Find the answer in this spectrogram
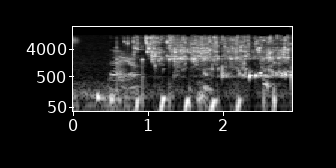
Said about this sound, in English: Ah, a nice pour this morning. Cold wine. It's afternoon, actually, now. Huh? Cold wine for hot days.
